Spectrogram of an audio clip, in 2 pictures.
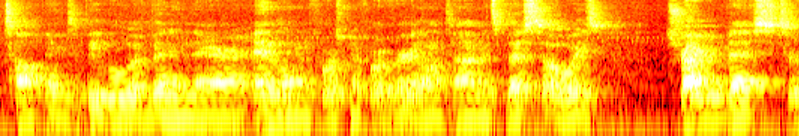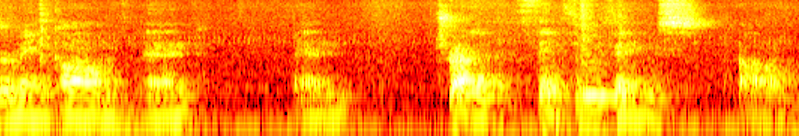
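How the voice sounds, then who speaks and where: A man's voice: low-pitched, completely flat delivery, normal speed, creaky, a little mellow. A man, a former police officer, answering questions at a formal hearing, hesitant, with many fillers and restarts. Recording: echoey room, distant mic, faint noise.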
